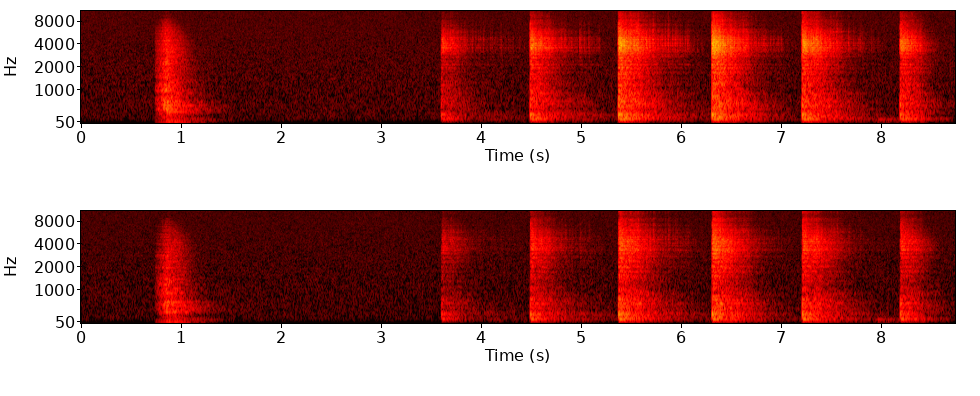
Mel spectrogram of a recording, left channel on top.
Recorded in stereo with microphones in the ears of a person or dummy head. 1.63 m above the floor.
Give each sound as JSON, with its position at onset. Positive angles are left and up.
{"t": 0.7, "sound": "a whoosh", "side_deg": 80, "distance_m": 5.5}
{"t": 3.6, "sound": "a rattle", "side_deg": 50, "distance_m": 3.0}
